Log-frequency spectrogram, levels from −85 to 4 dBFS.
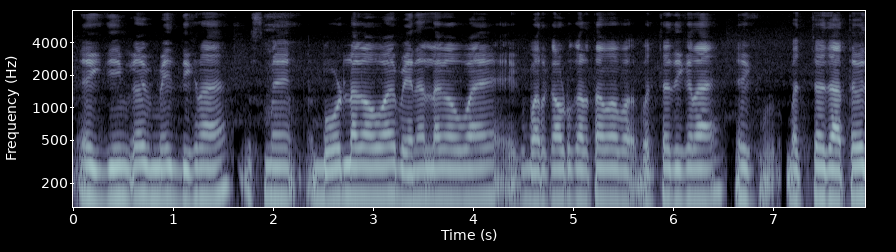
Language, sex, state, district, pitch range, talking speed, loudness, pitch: Hindi, male, Uttar Pradesh, Etah, 135-145 Hz, 225 wpm, -28 LUFS, 140 Hz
